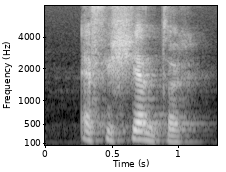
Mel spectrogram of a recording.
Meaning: comparative degree of efficiënt
- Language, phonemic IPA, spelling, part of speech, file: Dutch, /ˌɛfiˈʃɛntər/, efficiënter, adjective, Nl-efficiënter.ogg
